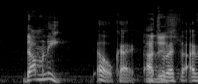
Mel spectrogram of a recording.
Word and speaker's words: Dominique: How do you pronounce her name? Dominique.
